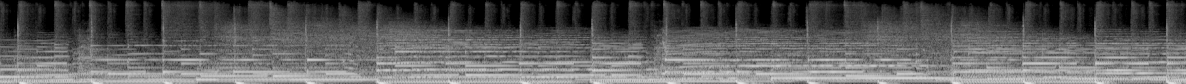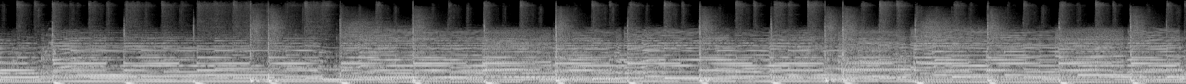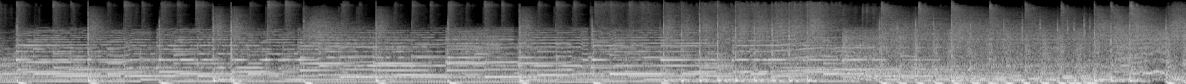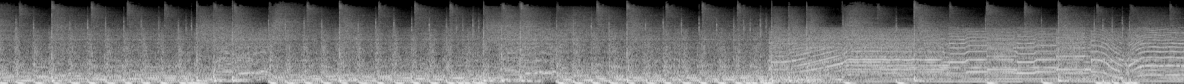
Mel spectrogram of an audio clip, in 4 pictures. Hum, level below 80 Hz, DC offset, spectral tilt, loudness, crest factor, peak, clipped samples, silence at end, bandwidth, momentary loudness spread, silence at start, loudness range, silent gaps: none; -18 dBFS; under 0.1%; -5.5 dB/octave; -12 LUFS; 12 dB; 0 dBFS; under 0.1%; 0 s; over 20 kHz; 3 LU; 0 s; 2 LU; none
